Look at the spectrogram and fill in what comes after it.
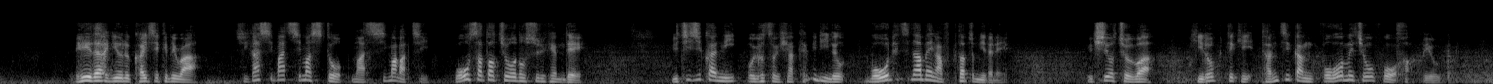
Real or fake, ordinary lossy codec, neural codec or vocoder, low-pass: fake; AAC, 48 kbps; codec, 16 kHz in and 24 kHz out, 0.6 kbps, FocalCodec, streaming, 4096 codes; 7.2 kHz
